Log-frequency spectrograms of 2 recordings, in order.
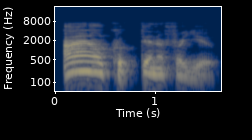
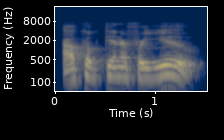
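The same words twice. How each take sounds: First: The stress falls on the word I. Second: The stress falls on the word you. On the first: No one else will cook dinner. "I would stress the normally unstressed personal pronoun I" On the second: Dinner is cooked for no one else. "I would stress the personal pronoun you"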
